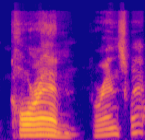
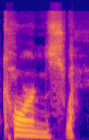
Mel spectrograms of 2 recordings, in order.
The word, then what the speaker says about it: Corenswet: Corin Sweat? Not corn sweat.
